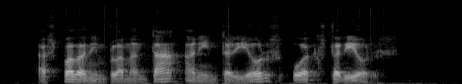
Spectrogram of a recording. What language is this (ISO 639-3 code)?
cat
